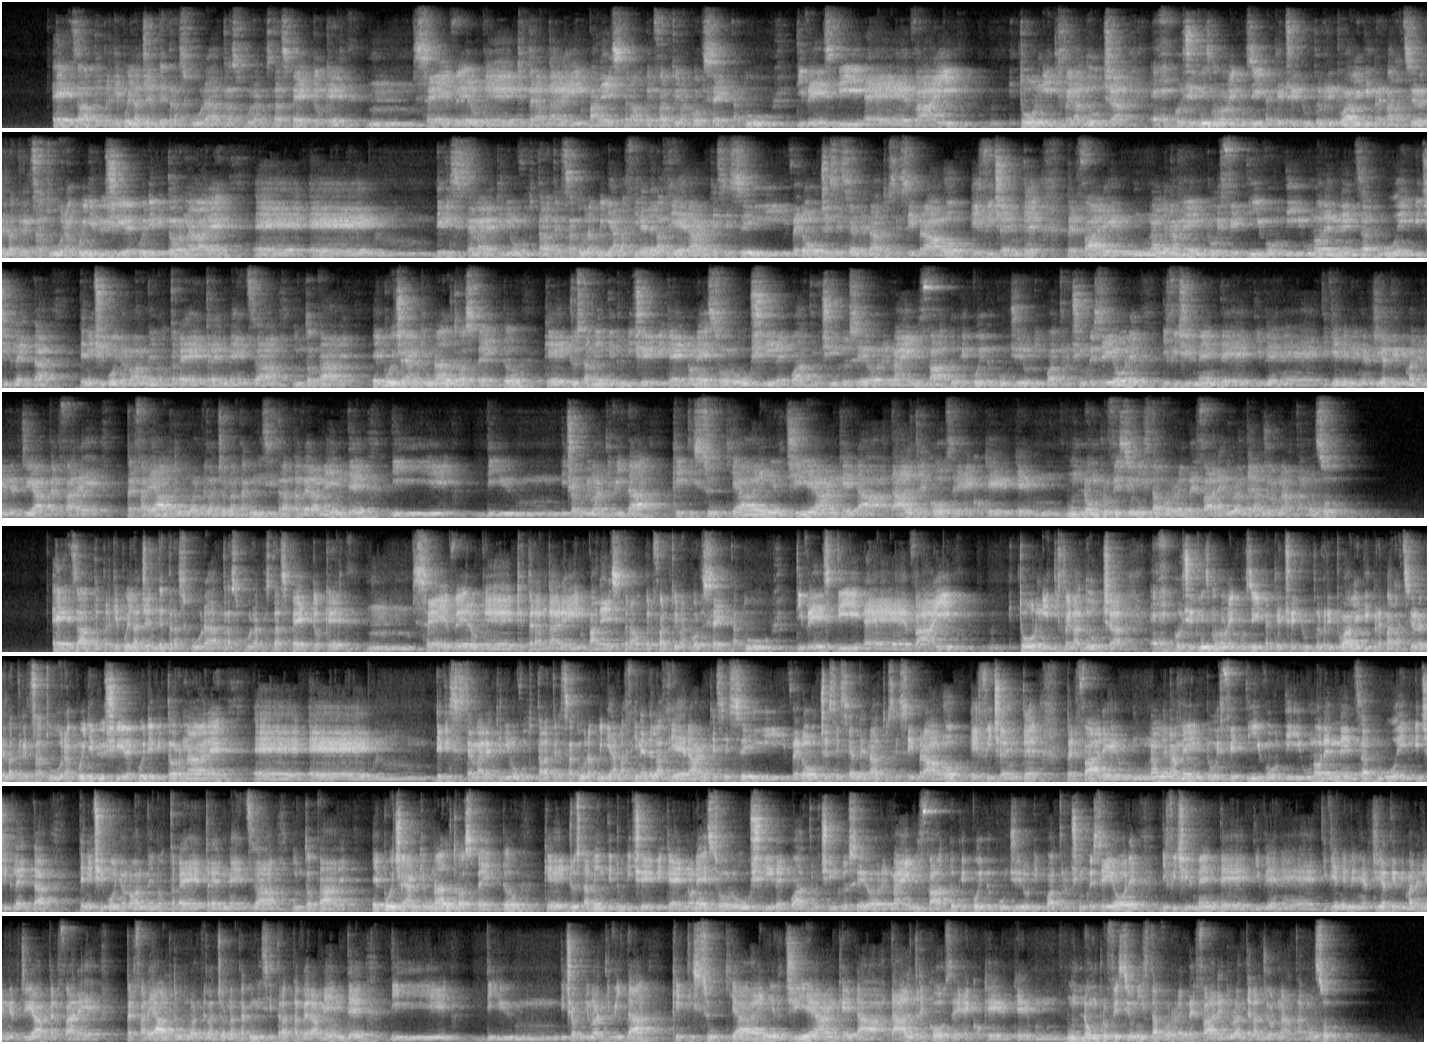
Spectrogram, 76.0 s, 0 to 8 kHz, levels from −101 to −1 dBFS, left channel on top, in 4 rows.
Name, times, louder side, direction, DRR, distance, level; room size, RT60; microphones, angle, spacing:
voice 1, 0.7-12.8 13.1-13.3 13.6-42.6 42.9-63.0 63.3-74.7, right 2 dB, 60° right, 2 dB, 0.6 m, -24 dB
5.7 x 3.5 x 2.6 m, 1.2 s
head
